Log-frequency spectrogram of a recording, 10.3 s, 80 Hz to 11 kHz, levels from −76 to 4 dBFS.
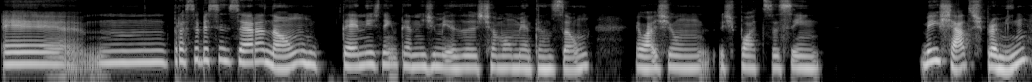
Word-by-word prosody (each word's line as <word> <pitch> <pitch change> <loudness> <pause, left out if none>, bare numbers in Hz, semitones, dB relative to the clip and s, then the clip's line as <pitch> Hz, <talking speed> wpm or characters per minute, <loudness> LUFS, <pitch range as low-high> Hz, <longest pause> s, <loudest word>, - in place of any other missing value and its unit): Eh, 240 - +2
hum, 260 +1 -1
pra 285 0 -1
ser 300 +3 -3
bem 300 - +1
sincera, 280 -2 +2
não. 230 +1 +2 0.2
Tênis, 220 +2 +1
nem 235 0 -2
tênis 210 -2 -2
de 210 - -1
mesa 195 -1 -1
chamam 195 0 -2
minha 190 -1 0
atenção. 185 +1 -1 0.5
Eu 195 -2 +2
acho 190 +2 +1
um 190 0 -2
esportes, 195 0 -4
assim, 190 0 -1 1.0
meio 265 +4 +4
chatos 210 -7 +3
pra 205 -2 +4
mim, 195 - +3
210 Hz, 140 wpm, -22 LUFS, 190-255 Hz, 1.0 s, meio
